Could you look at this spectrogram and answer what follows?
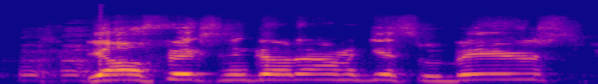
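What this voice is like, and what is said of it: Put-on Southern drawl. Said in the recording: “mutt accent... I got some draw, and there's some Midwest in there, and I got some like San Diego... Eastern Texas kind of Gulf of Mexico accent with beach slang and almost like a yeah sure you betcha Midwest... I can pull that shit off pretty quick”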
